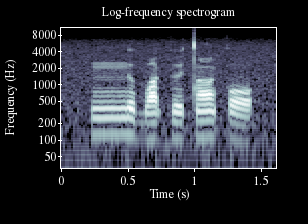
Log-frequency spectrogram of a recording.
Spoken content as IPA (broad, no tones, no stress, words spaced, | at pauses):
nːɵbɑ køtɑ̃kɔ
